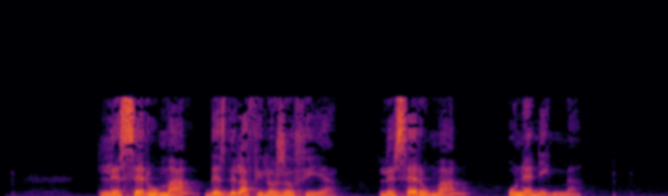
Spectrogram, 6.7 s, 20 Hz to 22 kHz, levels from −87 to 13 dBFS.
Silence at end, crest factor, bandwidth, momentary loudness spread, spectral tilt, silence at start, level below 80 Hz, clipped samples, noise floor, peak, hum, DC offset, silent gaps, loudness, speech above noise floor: 0.9 s; 18 dB; 11.5 kHz; 15 LU; -3.5 dB/octave; 1 s; -62 dBFS; under 0.1%; -69 dBFS; -6 dBFS; 60 Hz at -60 dBFS; under 0.1%; none; -22 LUFS; 47 dB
